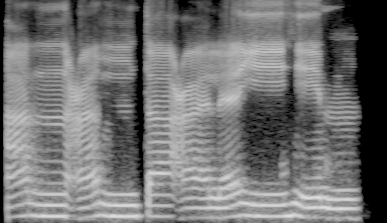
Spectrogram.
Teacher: Ya, nggak bisa dipisah dari mim dan nun ini sifat gunnah. Karena ketika ngucapin an itu pasti ada yang keluar dari hidung suara.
